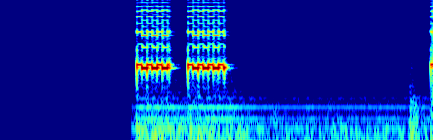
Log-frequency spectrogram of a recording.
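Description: Telephone ringing with a double ring: two short warbling electronic rings in quick succession about a second and a half in, then a faint fading tail.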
